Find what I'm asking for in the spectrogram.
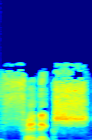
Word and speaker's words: Phoenix: Bueno, un día como hoy, del año 1997, en Phoenix, está bien pronunciado, Phoenix, Arizona. – Sí, qué lindo.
